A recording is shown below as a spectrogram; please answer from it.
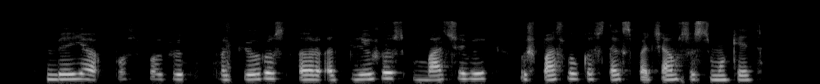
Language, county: Lithuanian, Vilnius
